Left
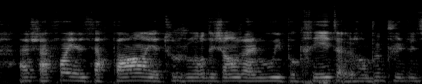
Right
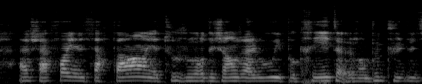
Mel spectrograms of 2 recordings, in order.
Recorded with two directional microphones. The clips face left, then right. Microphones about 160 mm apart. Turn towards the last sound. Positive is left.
turn(degrees=-50)  # may be behind; listen again after turning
